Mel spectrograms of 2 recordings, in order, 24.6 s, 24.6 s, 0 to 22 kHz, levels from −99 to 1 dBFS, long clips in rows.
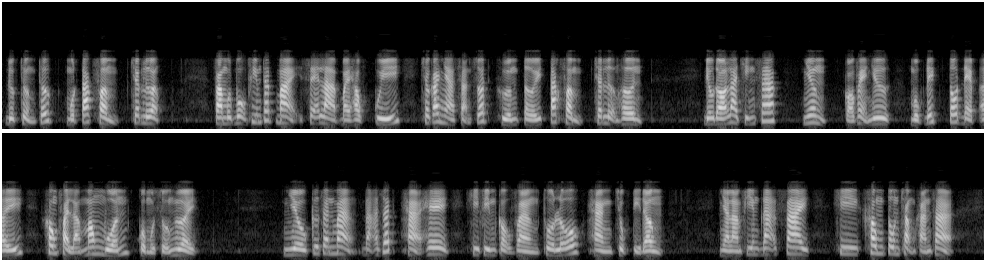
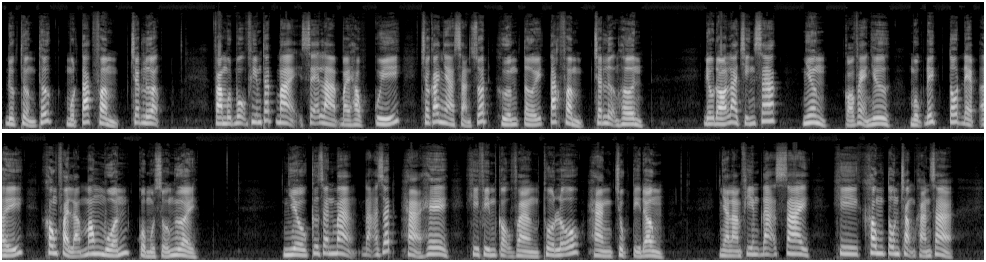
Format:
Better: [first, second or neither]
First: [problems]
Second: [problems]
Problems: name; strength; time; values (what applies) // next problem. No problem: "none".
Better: second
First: phone-call audio; nothing above 3.5 kHz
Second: none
